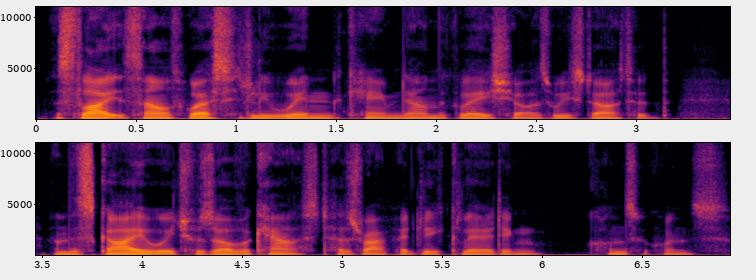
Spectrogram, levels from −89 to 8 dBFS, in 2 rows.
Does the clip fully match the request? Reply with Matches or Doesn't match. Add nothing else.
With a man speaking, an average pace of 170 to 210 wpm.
Matches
